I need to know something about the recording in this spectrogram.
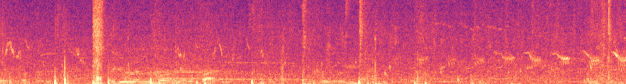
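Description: Footsteps on a dirt trail through brush, an irregular series of sharp crunches and snaps. Near the end comes a quick run of short, high chirps.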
